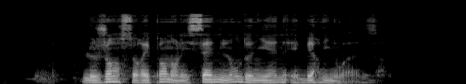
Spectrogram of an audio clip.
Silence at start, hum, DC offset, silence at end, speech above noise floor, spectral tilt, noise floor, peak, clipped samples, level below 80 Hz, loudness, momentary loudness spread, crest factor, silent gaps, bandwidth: 0.4 s; none; under 0.1%; 0.9 s; 54 dB; -4.5 dB/octave; -79 dBFS; -6 dBFS; under 0.1%; -46 dBFS; -25 LUFS; 15 LU; 20 dB; none; 11.5 kHz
